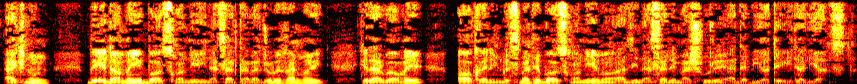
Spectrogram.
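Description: A man narrating a literary work in a measured, dramatic reading as the program's reader. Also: very deep voice, very animated, gravelly.

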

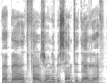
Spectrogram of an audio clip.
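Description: A man narrating a story aloud in a steady, measured reading style. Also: mid-range voice. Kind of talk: audiobook narration.

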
